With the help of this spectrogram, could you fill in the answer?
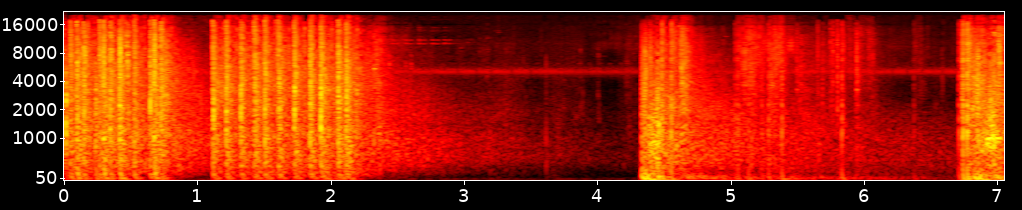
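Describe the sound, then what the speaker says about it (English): Rapid bursts of automatic gunfire crack out during a squad training exercise, two long loud strings of shots with a fading echo and a short gap, then another burst starting at the end. "It's a rapid firing gun, I don't know."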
